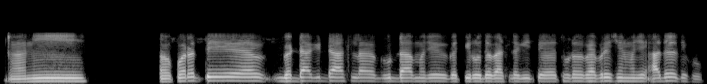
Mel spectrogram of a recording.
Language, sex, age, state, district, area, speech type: Marathi, male, 18-30, Maharashtra, Hingoli, urban, conversation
